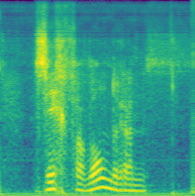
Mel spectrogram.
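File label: "zich verwonderen", Dutch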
